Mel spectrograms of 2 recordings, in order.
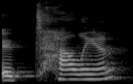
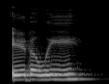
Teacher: Italian, strong T. Italy, soft D.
